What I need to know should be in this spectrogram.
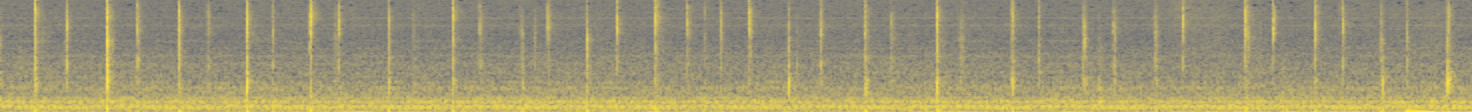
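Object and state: Plastic calculator keys clicking.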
